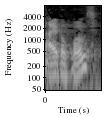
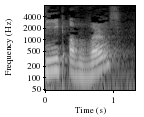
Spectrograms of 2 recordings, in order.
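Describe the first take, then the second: First: Worms begins with a W sound. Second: Worms begins with a V sound. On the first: The speaker calls it wrong. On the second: The speaker calls it right. "German pronunciation, when you have a W, is really a V sometimes"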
